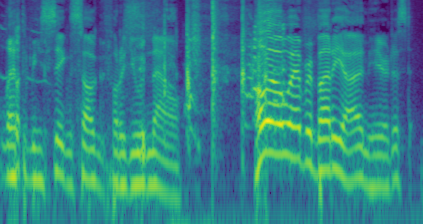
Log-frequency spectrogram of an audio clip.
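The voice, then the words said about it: Put-on foreign accent. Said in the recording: “Perhaps if I do with an accent”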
